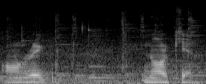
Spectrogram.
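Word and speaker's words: Anrich Nortje: है, हमारा south अफ्रीकन language में ये ऐसा प्रोनाउंस हो रहा है, ऑनरिक नॉर्किया, ये लोग नॉट जे नॉट ज्या तो अलग अलग नाम से बुला रहे थे।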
